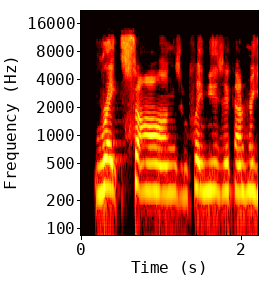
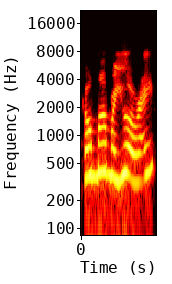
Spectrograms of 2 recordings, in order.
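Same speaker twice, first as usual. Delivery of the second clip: put-on higher, sweet little girl checking on mom; concerned child; 7 semitones higher, 4 dB louder, faster than usual. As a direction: pitch up, a kid's worried question. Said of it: "she was kinda like".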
